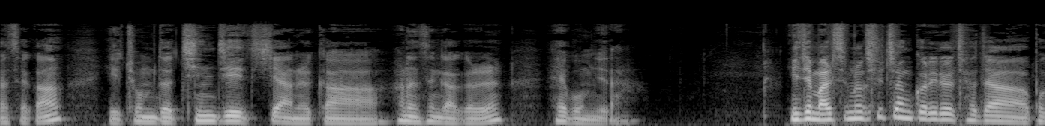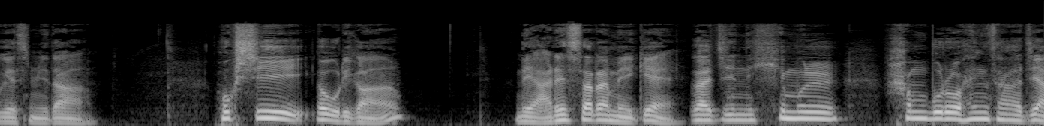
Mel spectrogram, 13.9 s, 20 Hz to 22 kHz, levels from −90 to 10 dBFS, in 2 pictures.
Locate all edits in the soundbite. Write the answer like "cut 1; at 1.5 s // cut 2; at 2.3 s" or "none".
cut 1; at 5.2 s // cut 2; at 5.8 s // cut 3; at 9.1 s // cut 4; at 11.6 s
